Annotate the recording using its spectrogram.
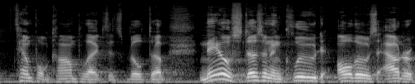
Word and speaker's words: naos: But again, we are the temple of God, and the Greek word used here for temple is naos. It's spelled N-A-O-S, naos.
